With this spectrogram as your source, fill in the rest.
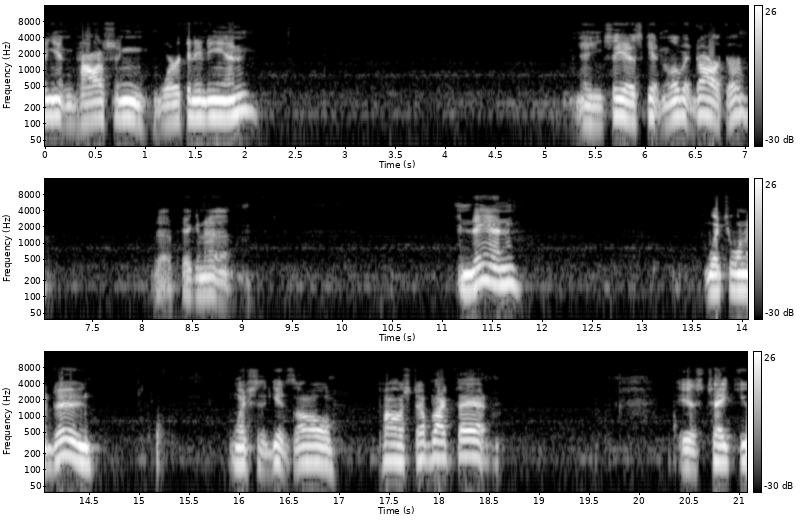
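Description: A man talks calmly and close up, in short bursts with pauses.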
